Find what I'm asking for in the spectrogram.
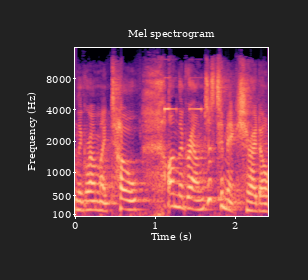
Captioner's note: timer beeps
